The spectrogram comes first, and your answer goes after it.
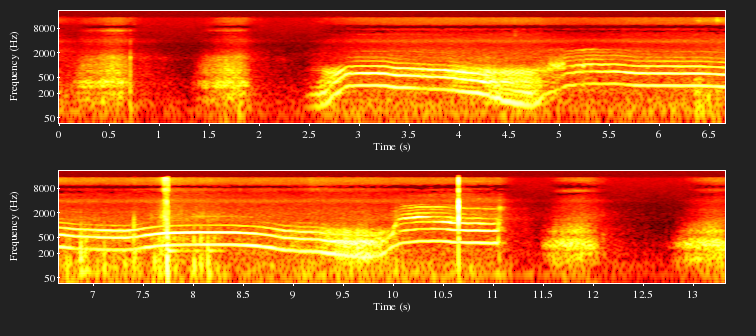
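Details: Cat, apparently upset, giving long drawn-out wailing yowls that sag, swell and rise in pitch, several seconds each, broken by short low grumbling growls; a woman asks what is wrong.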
